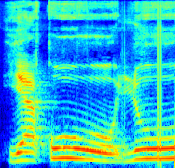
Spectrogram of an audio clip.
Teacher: Yə incə samitdir. Qaf qalın hərfdir. Bu hərfin məxrəci demək dilin sonu və dilçəyin başlanğıcındadır.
